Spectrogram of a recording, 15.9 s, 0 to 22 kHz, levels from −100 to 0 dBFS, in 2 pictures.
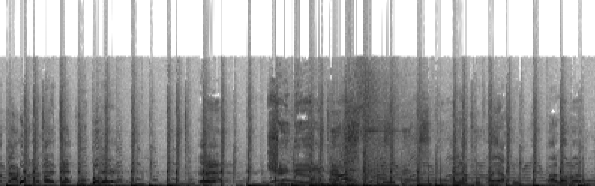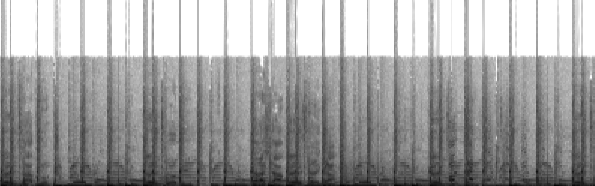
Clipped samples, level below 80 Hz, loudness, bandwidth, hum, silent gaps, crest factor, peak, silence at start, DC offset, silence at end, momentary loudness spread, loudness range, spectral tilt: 0.8%; -12 dBFS; -11 LUFS; 15.5 kHz; none; none; 8 dB; 0 dBFS; 0 s; under 0.1%; 0 s; 5 LU; 2 LU; -5 dB/octave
